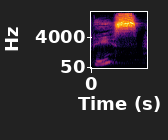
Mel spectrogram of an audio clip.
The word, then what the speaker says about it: Gris: Castle Crashers, Franbo, and I believe it's pronounced Gris, because it's Spanish, I'm pretty sure.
